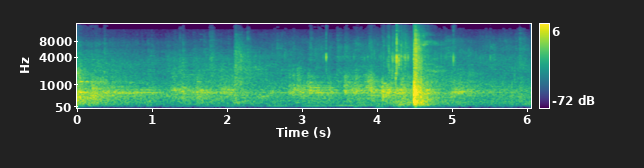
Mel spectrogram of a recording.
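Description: A ten-pin bowling ball thuds onto the lane at the start and rolls, then crashes into the pins about four and a half seconds in, the loudest sound, over the steady din of a bowling alley.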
